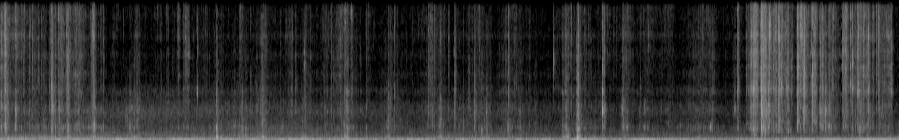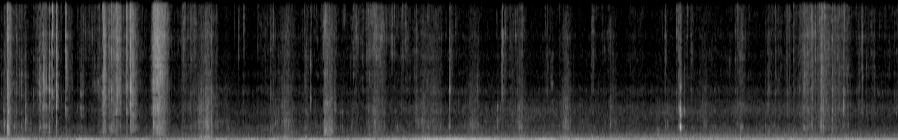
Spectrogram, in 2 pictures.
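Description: A person biting into and chewing crispy fried chicken, its coating crunching in irregular crisp clicks, with a steady low hum beneath.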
